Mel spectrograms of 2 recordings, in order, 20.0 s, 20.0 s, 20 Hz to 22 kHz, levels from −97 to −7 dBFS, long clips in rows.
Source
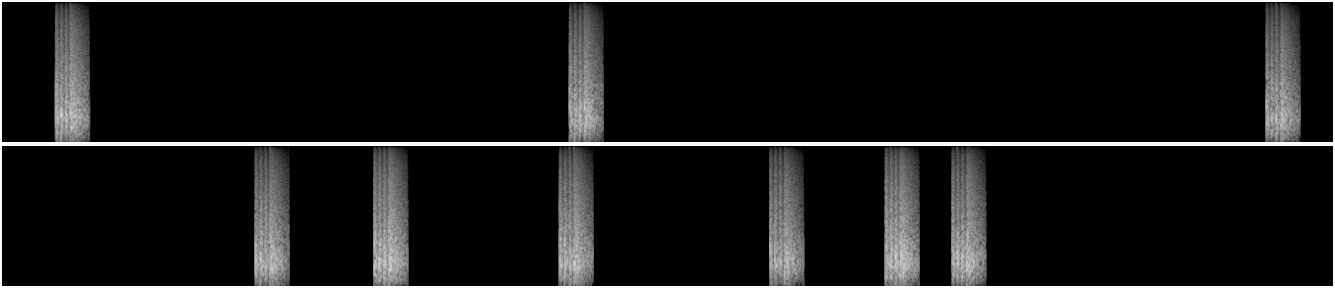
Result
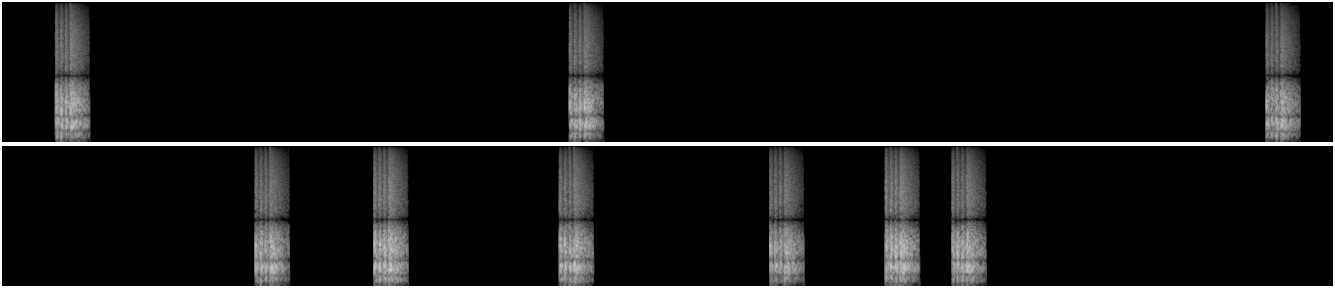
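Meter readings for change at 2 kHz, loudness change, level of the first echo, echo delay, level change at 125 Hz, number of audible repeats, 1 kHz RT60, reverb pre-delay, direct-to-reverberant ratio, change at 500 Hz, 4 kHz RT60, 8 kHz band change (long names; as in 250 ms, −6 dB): −4.0 dB, −3.5 dB, no echo audible, no echo audible, −4.0 dB, no echo audible, no reverb audible, no reverb audible, no reverb audible, −2.5 dB, no reverb audible, −1.5 dB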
